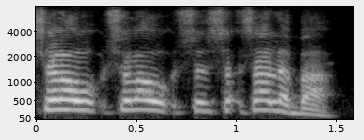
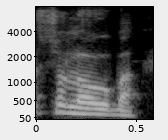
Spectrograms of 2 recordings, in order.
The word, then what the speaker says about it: Saliba: Look at the mess with Saliba. Not Saloba. Saliba, I'm going to say it right.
